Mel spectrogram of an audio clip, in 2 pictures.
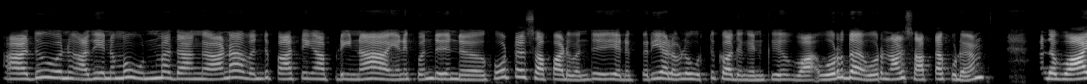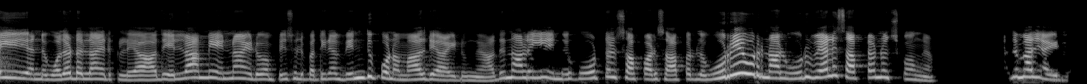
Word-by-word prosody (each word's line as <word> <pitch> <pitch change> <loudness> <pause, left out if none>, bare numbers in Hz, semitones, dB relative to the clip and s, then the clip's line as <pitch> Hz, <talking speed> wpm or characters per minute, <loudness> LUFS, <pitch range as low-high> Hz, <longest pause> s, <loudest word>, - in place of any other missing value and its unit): அது 255 +3 +1 0.2
ஒன்னு. 285 -2 -2
அது 240 +3 -4
என்னமோ 280 +3 -3
உண்மதாங்க. 265 -3 -2 0.2
ஆனா 300 +5 0 0.2
வந்து 265 +4 -6
பாத்தீங்க 255 +1 -2
அப்புடின்னா 240 0 -3 0.3
எனக்கு 240 +1 -6
வந்து 275 0 -2
இந்த 245 -3 -2 0.3
ஹோட்டல் 335 +2 -3
சாப்பாடு 240 -2 0
வந்து 230 +5 -7 0.2
எனக்குப் 210 0 -10
பெரிய 270 +4 -1
அளவுல 250 0 -3
ஒத்துக்காதுங்க. 235 -4 -4
எனக்கு 215 +2 -7 0.2
வ - - -1 0.3
ஒரு 315 +6 +1
த 295 - +6 0.2
ஒரு 240 +3 -3
நாள் 260 +5 0
சாப்பிட்டா 225 +2 0
கூட 220 -3 -3 0.8
அந்த 265 -1 0
வாய் 270 +6 +8 0.2
அந்த 240 -1 -4
உதடுல்லாம் 255 +1 +1
இருக்கு 230 -1 -11
இல்லையா? 205 +1 -1
அது 235 - -4
எல்லாமே 310 +4 +2
என்ன 280 +1 -3
ஆயிடும் 235 -3 -1
அப்படின்னு 235 +3 -8
சொல்லி 240 -3 -6
பாத்தீங்கன்னா 245 +1 -4
வெந்து 305 +6 +3
போன 240 -6 0
மாதிரி 235 +1 +1
ஆயிடுங்க. 190 -2 -4
அதனாலே 305 +3 +1 0.2
இந்த 250 0 -5
ஹோட்டல் 300 +4 -3
சாப்பாடு 250 -2 0
சாப்பிடறது 220 0 -3 0.2
ஒரே 440 +7 +9
ஒரு 440 -6 +2
நாள். 285 -1 +4
ஒரு 335 +2 0
வேளை 365 +5 +6
சாப்பிட்டோம்னு 320 +3 +3
வச்சுக்கோங்க. 240 - -8 0.8
அது 345 - -2
மாதிரி 340 -1 +6
ஆயிடும். 200 -4 -4
255 Hz, 165 wpm, -23 LUFS, 235-290 Hz, 0.8 s, ஒரே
